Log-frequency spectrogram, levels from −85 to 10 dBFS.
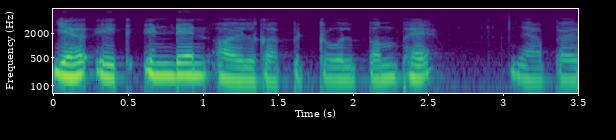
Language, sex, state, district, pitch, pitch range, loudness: Hindi, male, Chhattisgarh, Bastar, 160 Hz, 145-180 Hz, -18 LUFS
